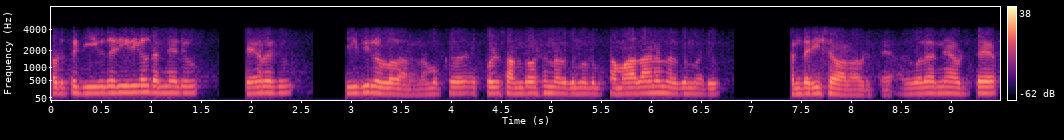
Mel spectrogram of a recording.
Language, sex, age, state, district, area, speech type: Malayalam, male, 18-30, Kerala, Kottayam, rural, conversation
